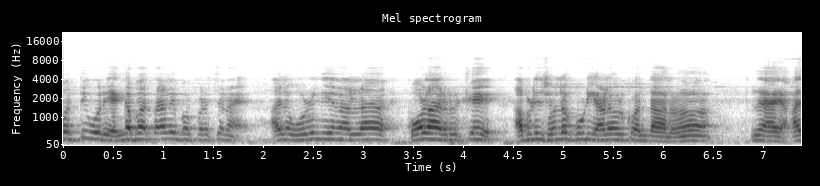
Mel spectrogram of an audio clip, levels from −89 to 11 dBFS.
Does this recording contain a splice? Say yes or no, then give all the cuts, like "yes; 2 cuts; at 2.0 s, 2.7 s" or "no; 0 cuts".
no; 0 cuts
